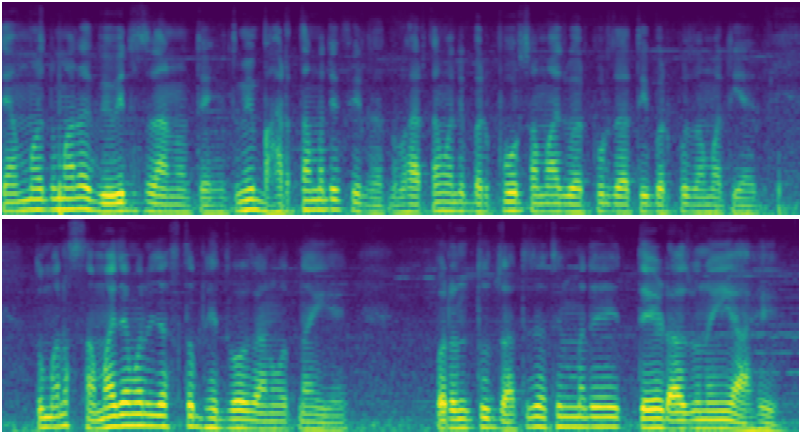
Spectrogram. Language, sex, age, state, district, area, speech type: Marathi, male, 18-30, Maharashtra, Pune, urban, spontaneous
